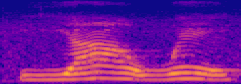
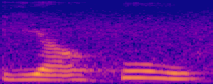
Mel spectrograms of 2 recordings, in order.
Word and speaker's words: Yahweh: see why is why it's not pronounced yahweh but yahoo because that double v and they they just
